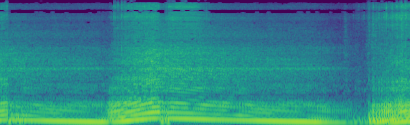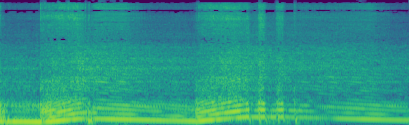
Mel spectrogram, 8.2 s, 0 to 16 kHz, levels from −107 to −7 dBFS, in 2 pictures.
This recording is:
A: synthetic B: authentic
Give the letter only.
B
